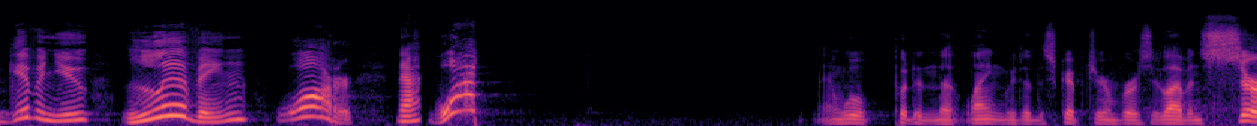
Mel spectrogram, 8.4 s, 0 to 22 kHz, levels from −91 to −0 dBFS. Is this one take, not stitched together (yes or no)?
no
